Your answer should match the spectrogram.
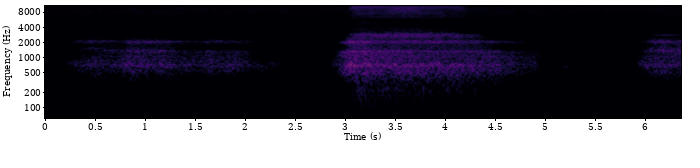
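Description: A person breathing audibly in slow, long breaths. A softer breath fills the first two seconds, and a stronger one starts sharply about three seconds in and lasts about two seconds.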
